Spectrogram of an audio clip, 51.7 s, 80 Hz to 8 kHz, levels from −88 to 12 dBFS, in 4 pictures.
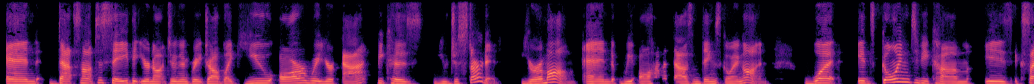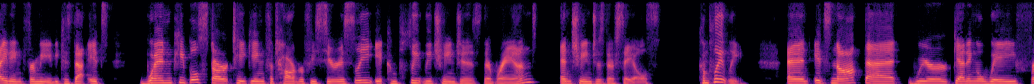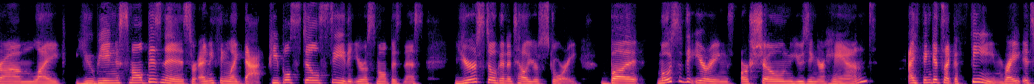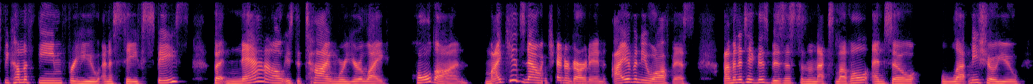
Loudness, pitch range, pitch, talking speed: -18 LUFS, 170-215 Hz, 185 Hz, 185 wpm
